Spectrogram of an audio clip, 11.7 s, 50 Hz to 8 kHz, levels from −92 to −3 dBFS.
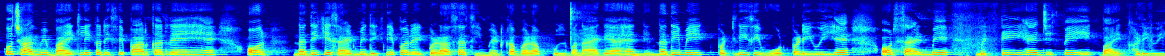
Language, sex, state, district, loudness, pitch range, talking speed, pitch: Hindi, female, Chhattisgarh, Rajnandgaon, -26 LUFS, 220-265 Hz, 230 wpm, 240 Hz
